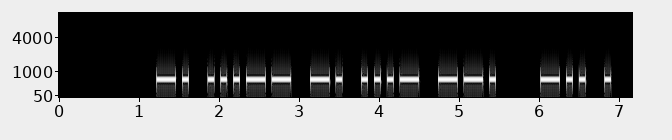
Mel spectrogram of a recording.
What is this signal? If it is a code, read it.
Morse code, heard as a keyed tone, about 15 wpm, 700 Hz. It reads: N3NVG DE
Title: USA Callsign DE Callsign - 5 Characters - 15wpm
